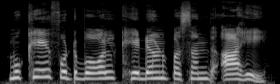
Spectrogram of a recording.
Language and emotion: Sindhi, neutral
